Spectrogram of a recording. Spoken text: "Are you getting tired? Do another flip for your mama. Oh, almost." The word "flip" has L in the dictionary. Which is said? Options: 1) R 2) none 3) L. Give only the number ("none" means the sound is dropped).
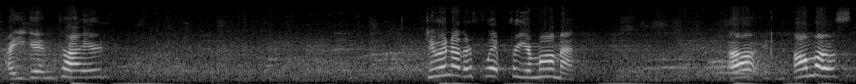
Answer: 3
